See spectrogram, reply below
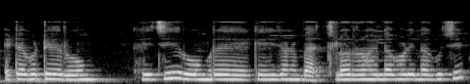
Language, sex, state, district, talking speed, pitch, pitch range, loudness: Odia, female, Odisha, Khordha, 155 wpm, 230 Hz, 225-235 Hz, -12 LUFS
